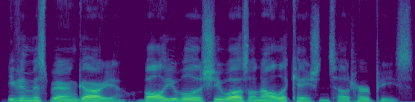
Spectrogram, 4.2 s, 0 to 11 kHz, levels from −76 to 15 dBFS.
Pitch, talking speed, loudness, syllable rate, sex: 145 Hz, 190 wpm, -16 LUFS, 5.7 syllables/s, male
